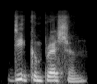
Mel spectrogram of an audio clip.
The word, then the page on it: decompression: Indian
